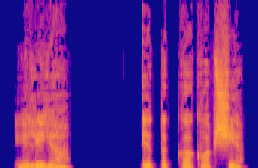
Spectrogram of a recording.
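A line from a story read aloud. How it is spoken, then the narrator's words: Breathed out. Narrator (Russian): выдохнула Ри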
